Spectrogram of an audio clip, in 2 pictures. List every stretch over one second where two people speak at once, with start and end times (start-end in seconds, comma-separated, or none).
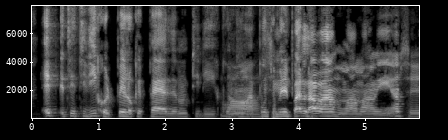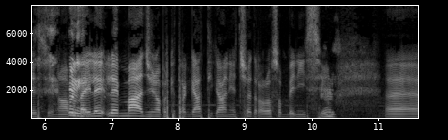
2.8-4.4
